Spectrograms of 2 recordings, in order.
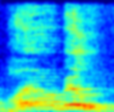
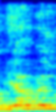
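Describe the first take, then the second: First: The first syllable sounds like 'vie'. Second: The first syllable sounds like 'vee'. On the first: The speaker calls it right. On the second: The speaker calls it wrong.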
